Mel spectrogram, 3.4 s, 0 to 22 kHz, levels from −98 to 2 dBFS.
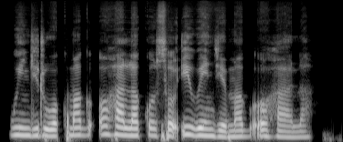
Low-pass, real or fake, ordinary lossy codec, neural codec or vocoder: none; fake; none; codec, 44.1 kHz, 7.8 kbps, Pupu-Codec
